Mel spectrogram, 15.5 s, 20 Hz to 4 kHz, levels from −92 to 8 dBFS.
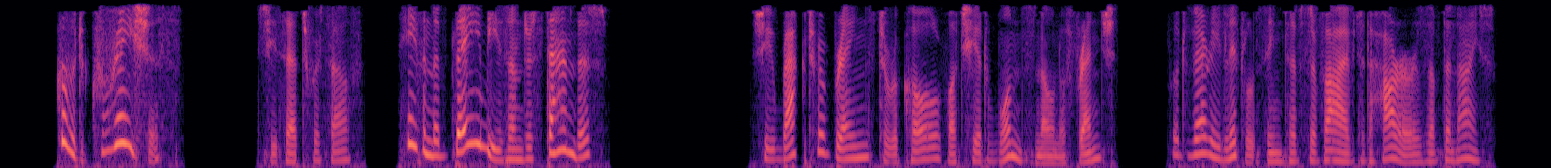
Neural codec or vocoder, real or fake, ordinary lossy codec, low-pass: vocoder, 22.05 kHz, 80 mel bands, WaveNeXt; fake; MP3, 32 kbps; 3.6 kHz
